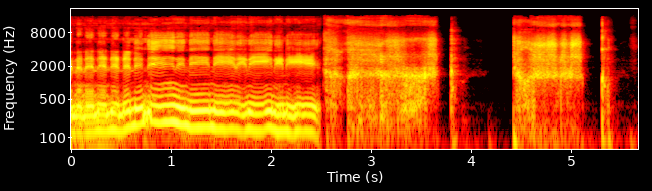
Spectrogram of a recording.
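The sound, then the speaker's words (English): Audio from the video game Tony Hawk's Pro Skater 2: a sustained, wavering tonal sound for a couple of seconds, then loud gritty scraping and rolling bursts broken by short silences. “That's the sound of Tony Hawk's Pro Skater 2.”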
